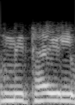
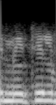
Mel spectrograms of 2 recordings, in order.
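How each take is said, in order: First: मिथाइल with an "eye" glide, "mi-thail"; common variant. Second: मिथिल with short i, "mi-thil"; personal pronunciation. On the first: Teacher quotes what many people say, मिथाइल said "mi-thail". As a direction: end मिथाइल like "tile", not "till". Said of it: "बहुत से लोग मिथाइल बोलते". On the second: Teacher shows students his own choice, मिथिल said "mi-thil". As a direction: end मिथिल like "till", not "tile". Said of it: "मैं खुद personally मिथिल बोलता". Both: Shown as a demonstration.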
